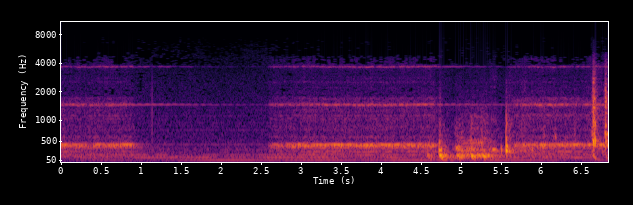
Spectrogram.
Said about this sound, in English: 2:00 in the morning, the phone rang.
